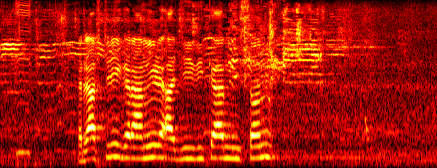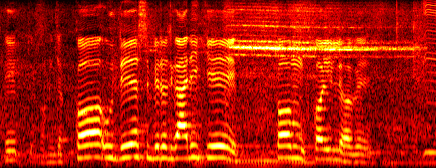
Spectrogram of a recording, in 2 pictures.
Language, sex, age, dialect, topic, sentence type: Bhojpuri, male, <18, Northern, banking, statement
